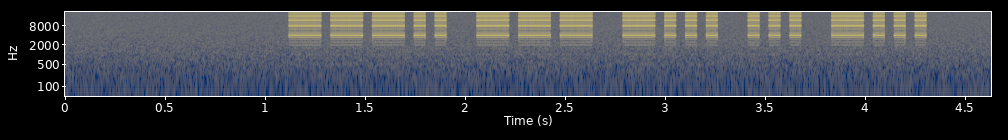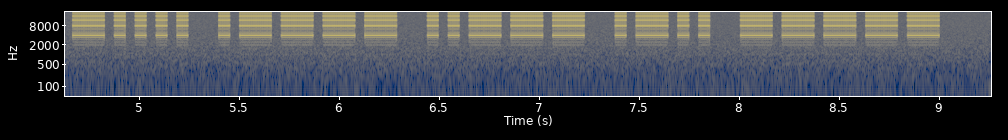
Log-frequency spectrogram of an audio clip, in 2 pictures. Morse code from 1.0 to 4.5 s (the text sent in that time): 8OBSB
